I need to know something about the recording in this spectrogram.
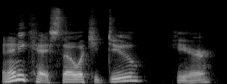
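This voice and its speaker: With faint music in the background, a man in a mid-range voice with big pitch swings talks at a moderate pace while demonstrating a synth. The demo is casual and chatty, loosely phrased with many filler ums, captured on a mic plugged into the synth.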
